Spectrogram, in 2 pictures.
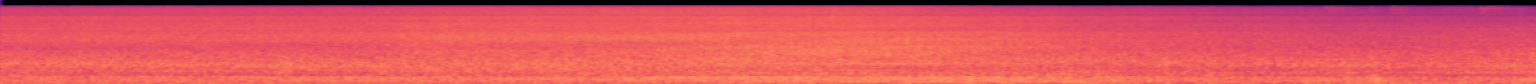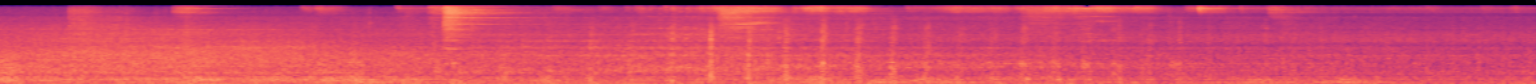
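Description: NJ Transit Comet passenger coaches rolling past as the train pulls out of the station, with a steady rumble of wheels on rail. In the second half the wheels click over rail joints and give brief high squeals, and the sound fades near the end as the last car moves away.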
